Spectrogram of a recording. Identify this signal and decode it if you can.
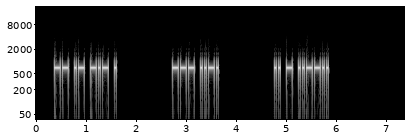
Morse code, heard as a keyed tone, about 30 wpm, 700 Hz. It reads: MAKE OF IT?
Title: 4x Word-Spacing - Sentences from Top 100 Words - 30wpm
